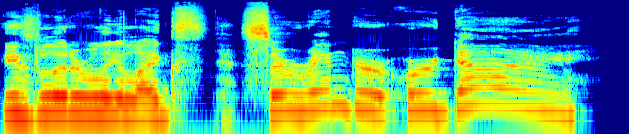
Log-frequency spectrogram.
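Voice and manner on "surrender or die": mock yelling in a much higher voice. Describing a mascot on a flying quadcopter with a screen, imitating a yelling mascot. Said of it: "just like yelling at you to surrender".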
